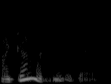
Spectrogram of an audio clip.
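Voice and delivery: quiet nudging voice; inner voice. Retold or imitated. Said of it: "this voice is telling me".

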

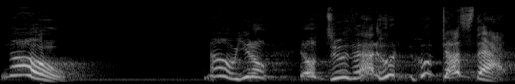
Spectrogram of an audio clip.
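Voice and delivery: very high, incredulous protest; indignant. Retold or imitated. Customer told that he was wrong, high indignant outburst. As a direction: exclaim in outraged disbelief. Acts out outrage at being contradicted.

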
